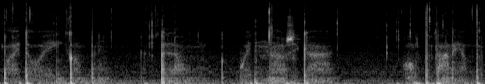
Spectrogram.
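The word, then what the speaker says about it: Nausicaä: I don't know if it's pronounced more Nausicaa in English, but the last letter in that word is a, at least in Finnish, so I say it's Nausicaa of the Valley of the Wind.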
